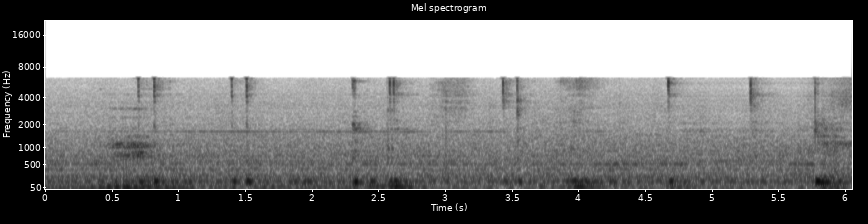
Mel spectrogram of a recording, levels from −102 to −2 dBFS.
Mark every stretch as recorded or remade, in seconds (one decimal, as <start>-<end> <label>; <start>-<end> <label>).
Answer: 0.0-4.6 recorded; 4.6-6.1 remade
